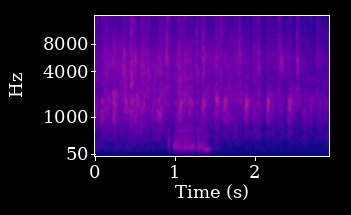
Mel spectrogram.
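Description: A church congregation at a Sunday morning worship service applauds in welcome, a dense, steady wash of clapping that swells briefly in the middle and holds throughout, with faint voices underneath.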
